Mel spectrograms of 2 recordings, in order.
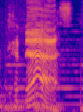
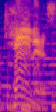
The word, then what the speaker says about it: Canas: My name is Canis, or Canas. I'm going to pronounce his name Canis. That's how I've always pronounced it.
